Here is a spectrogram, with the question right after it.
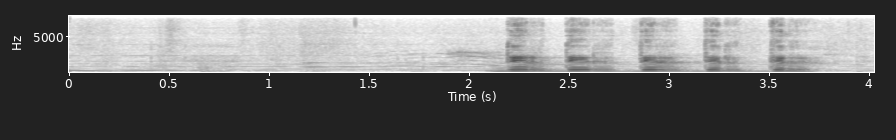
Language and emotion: Russian, neutral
